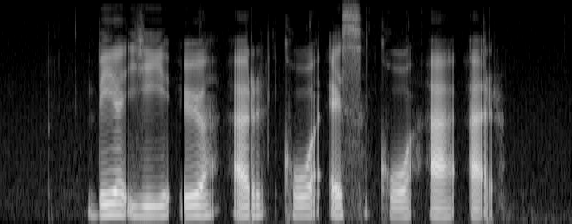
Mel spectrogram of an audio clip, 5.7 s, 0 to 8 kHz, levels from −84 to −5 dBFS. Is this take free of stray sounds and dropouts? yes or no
no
